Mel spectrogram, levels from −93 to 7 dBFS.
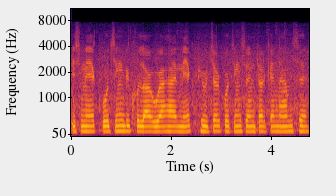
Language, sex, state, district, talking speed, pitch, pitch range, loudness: Hindi, male, Bihar, West Champaran, 175 wpm, 135 Hz, 130-135 Hz, -12 LUFS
